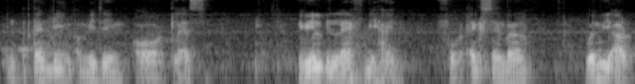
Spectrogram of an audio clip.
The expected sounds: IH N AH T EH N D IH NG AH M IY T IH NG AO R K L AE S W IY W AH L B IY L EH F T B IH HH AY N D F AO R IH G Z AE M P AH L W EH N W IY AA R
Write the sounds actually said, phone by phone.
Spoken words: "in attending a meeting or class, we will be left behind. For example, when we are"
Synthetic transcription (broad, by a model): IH N AH T EH N D IH NG AH M IY T IH NG AO R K L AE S W IY W AH L B IY L EH F T B IH HH AY N D F AO R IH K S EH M B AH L W EH N W IY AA R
